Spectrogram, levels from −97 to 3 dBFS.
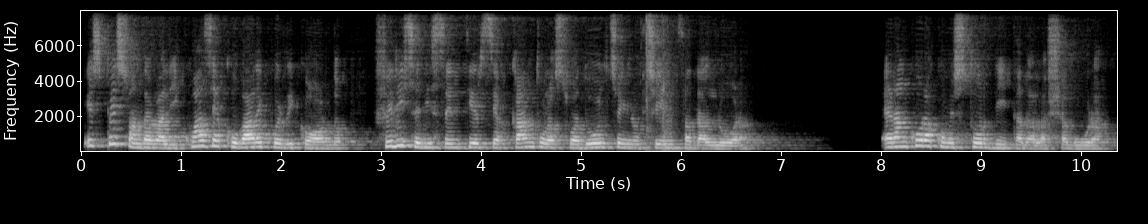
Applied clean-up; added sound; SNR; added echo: neural separator model SepFormer DNS4.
